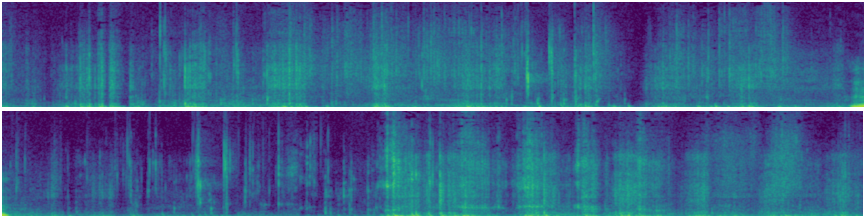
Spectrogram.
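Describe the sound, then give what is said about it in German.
Crunching of crisp tomato-salsa flavored crackers, a steady run of crackly bites and chewing that pauses briefly midway, marked by one sharp thud, then resumes loudly. “Die knuspern sehr schön. Und sie sind auch noch knusprig.”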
